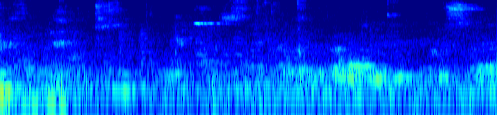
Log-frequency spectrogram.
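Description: Indistinct background chatter of several people talking quietly at once, with scattered faint ticks.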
